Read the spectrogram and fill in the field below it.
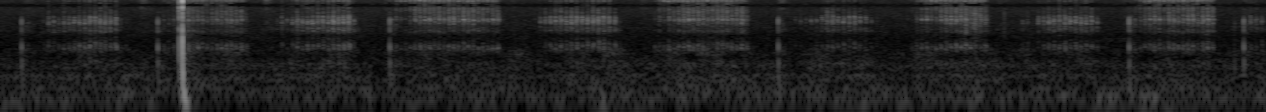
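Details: A cat snoring softly, airy breath bursts coming about once a second above a low purring rumble, with one sharp click early on.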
